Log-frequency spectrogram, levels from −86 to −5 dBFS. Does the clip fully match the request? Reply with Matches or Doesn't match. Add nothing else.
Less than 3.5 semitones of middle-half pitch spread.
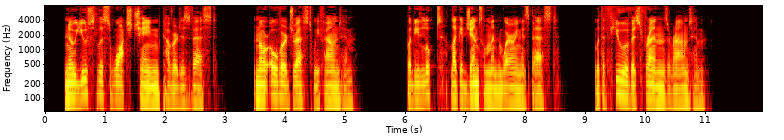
Matches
